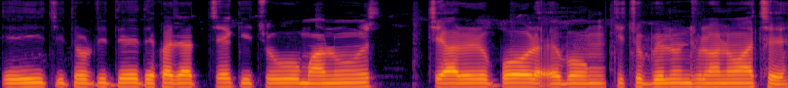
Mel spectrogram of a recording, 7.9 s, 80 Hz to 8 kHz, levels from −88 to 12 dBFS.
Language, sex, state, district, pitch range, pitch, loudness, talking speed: Bengali, male, West Bengal, Malda, 130-135 Hz, 130 Hz, -15 LUFS, 100 wpm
